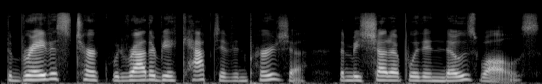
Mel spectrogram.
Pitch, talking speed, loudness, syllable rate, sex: 190 Hz, 190 wpm, -19 LUFS, 4.8 syllables/s, female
